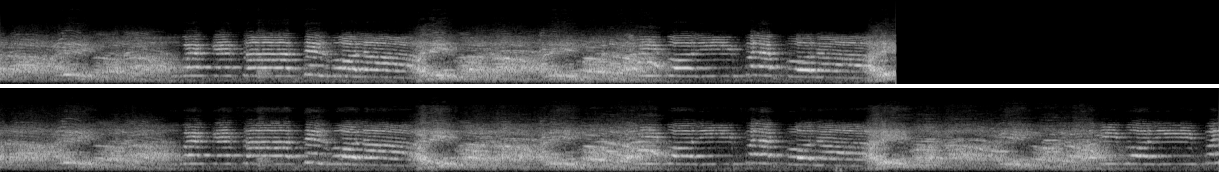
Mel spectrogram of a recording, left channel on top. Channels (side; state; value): left; drops out; at 9.0 s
